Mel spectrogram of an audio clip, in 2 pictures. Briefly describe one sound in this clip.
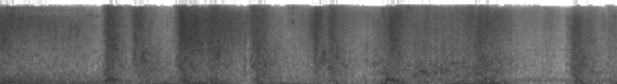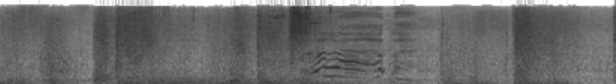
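Metal weapons clash and strike repeatedly.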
